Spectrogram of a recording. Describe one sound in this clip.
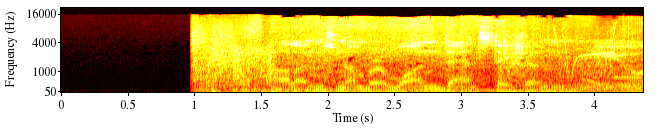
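Dance music plays from a spinning record.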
